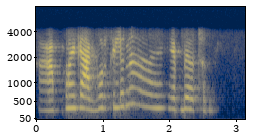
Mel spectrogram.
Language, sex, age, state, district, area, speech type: Odia, female, 60+, Odisha, Jharsuguda, rural, conversation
